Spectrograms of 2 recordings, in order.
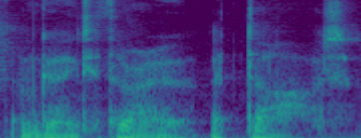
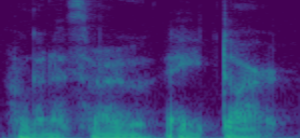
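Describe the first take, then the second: First: Posh English "dart", R dropped, T sounded; royal-style English accent with a crisp T in "dart". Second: West Country or American R in "dart"; American-West Country accent. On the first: Showing posh English pronunciation, posh accent with no R in "dart". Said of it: "in the posh English, you would pronounce the T". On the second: Showing the American contrast, accent with R sounded in "dart". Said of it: "With the American and the West Country". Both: Shown as a demonstration.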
